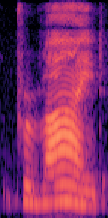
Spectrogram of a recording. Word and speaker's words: provide: Đó, provide nhớ đọc là pro nhé. Đấy, không đọc là provide, chứ đọc là provide.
